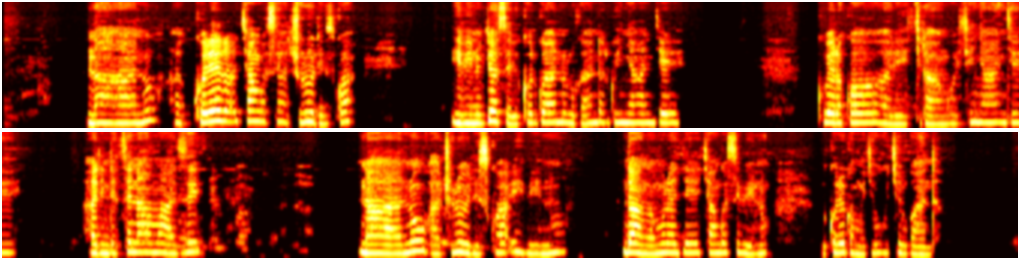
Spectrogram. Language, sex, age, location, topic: Kinyarwanda, female, 25-35, Huye, finance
